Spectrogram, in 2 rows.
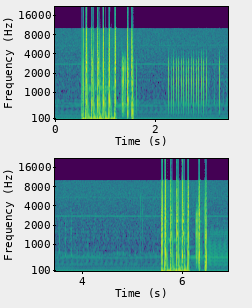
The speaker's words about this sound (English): Let's dial 6-3. Toco Hills doesn't have a lot of distinct noise on its unbalanced power on the selectors, just kind of a nondescript hum.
